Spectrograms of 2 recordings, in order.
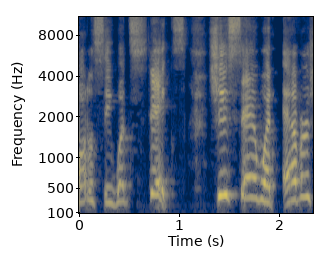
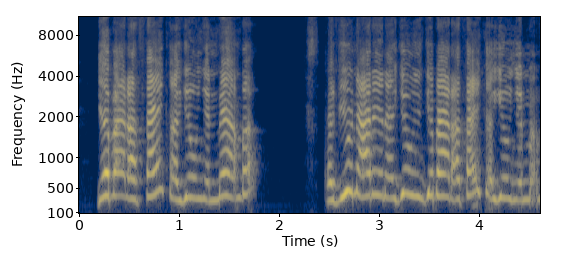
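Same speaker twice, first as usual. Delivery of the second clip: fake, put-on slangy vernacular dialect; 3 semitones higher than usual.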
